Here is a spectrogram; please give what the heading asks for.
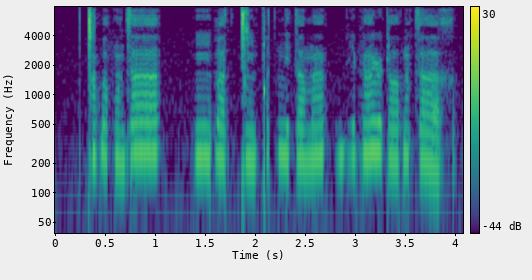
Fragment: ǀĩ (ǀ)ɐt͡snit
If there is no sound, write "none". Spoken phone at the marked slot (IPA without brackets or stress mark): ǃ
